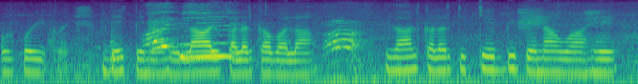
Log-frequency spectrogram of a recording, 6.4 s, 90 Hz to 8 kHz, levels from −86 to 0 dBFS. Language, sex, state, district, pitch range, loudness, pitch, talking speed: Hindi, female, Arunachal Pradesh, Lower Dibang Valley, 170-190 Hz, -18 LUFS, 175 Hz, 150 wpm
